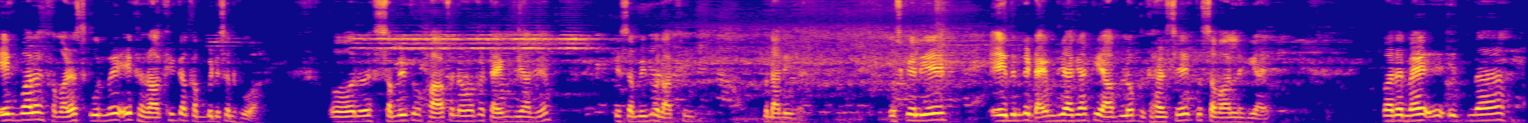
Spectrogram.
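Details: Stuttering in a Hindi-speaking man from Delhi who stammers, recording an emotional-recovery task for an Indian stammering association's course.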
